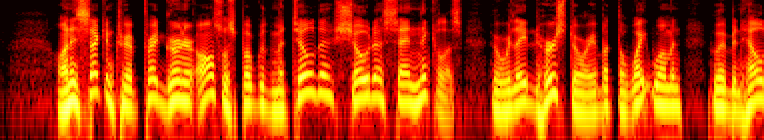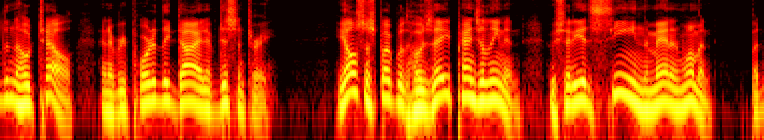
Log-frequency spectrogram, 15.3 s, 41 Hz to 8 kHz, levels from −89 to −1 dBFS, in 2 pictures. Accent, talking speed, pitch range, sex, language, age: American, 195 wpm, 130-180 Hz, male, English, 50-69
